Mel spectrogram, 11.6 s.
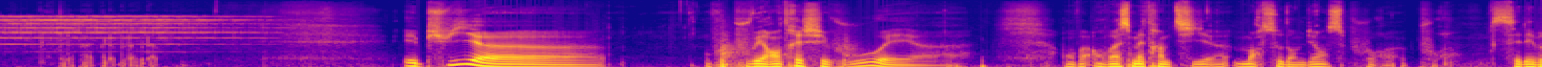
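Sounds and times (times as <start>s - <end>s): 
school bell ringing: 0.0s - 2.3s
speech: 3.0s - 4.6s, 5.3s - 11.5s.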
